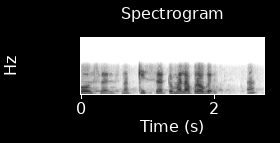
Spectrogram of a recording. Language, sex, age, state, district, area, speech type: Marathi, female, 18-30, Maharashtra, Ahmednagar, urban, conversation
